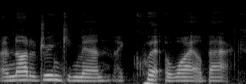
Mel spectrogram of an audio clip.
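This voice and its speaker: A raspy, put-on character voice moves at a fairly quick pace with big swings in loudness. Its intonation stays monotone and flat. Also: woman, fairly low pitch for a woman. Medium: read story.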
